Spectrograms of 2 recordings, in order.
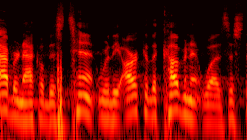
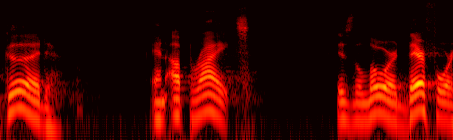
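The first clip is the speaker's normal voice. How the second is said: usual speaking voice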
